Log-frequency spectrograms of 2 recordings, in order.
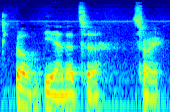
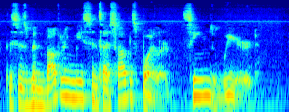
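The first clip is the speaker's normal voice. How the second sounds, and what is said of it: Smooth radio announcer voice. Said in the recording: “how smooth he suddenly sounded ... I transitioned into radio voice there for a minute”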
